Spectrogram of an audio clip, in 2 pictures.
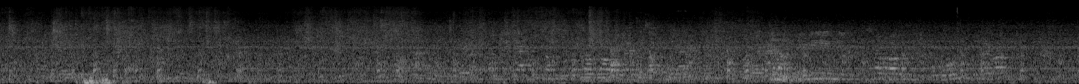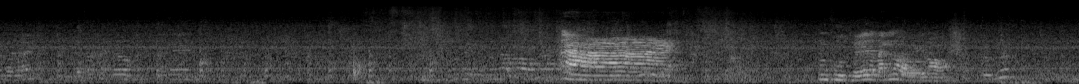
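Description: Wet clay squelches softly under hands.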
